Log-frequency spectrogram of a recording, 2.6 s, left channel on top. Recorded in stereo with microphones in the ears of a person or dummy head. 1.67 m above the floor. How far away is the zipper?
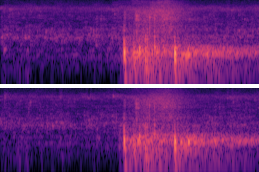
About 0.9 m.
